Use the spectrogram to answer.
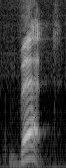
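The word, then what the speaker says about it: ב: That dagish is a be. But without the dagish, it's a what? Vet.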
